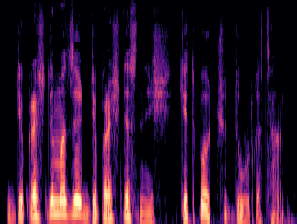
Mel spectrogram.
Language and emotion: Kashmiri, neutral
